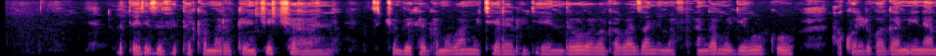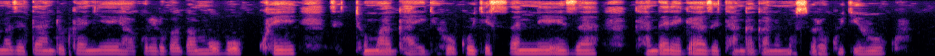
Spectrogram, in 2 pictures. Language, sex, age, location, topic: Kinyarwanda, female, 50+, Musanze, finance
